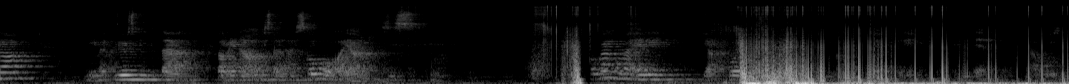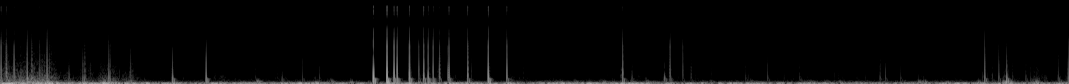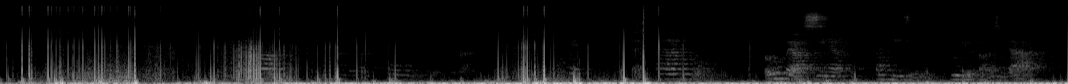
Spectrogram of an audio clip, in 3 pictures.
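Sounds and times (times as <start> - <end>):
microphone handling clicks: 5.3 - 30.1
microphone hum: 5.3 - 32.0.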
